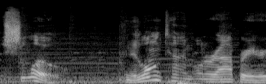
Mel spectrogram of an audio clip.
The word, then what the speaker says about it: Schloo: spelled s c h l o o but pronounced schow and the longtime owner operator is headquartered in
